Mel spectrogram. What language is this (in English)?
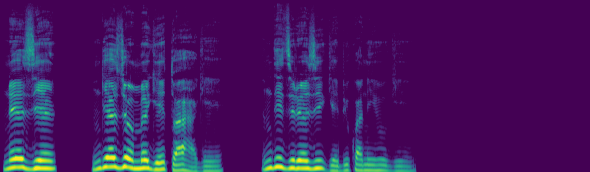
Igbo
